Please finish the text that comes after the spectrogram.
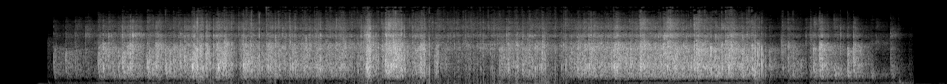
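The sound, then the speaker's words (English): A crowd applauds with dense, crackling clapping that swells loudly for about nine seconds, dipping briefly a few times before cutting off. No one speaks over it. “And we want to thank you there, too, because it's not often that Mike Pence hears an applause.”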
